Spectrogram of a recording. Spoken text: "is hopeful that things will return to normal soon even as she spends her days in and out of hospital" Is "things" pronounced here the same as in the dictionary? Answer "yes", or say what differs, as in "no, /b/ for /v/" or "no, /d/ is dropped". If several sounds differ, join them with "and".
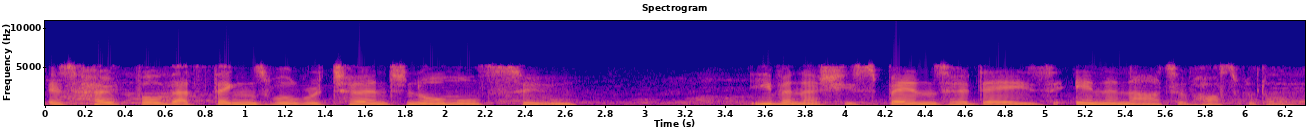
yes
